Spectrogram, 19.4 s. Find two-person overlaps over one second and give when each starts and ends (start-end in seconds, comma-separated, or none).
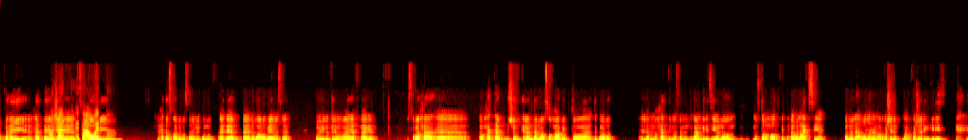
1.0-2.3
